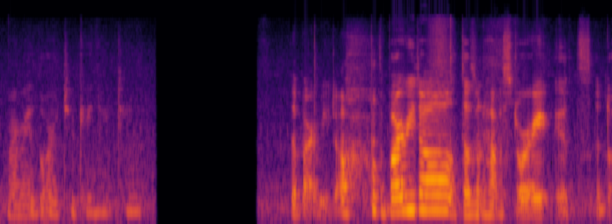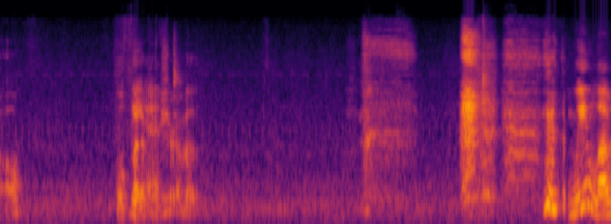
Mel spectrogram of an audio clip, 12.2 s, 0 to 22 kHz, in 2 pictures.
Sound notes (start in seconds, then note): 10.7 laugh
